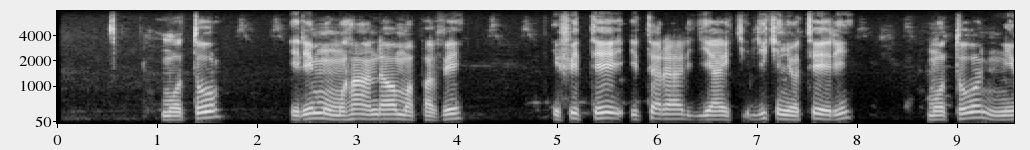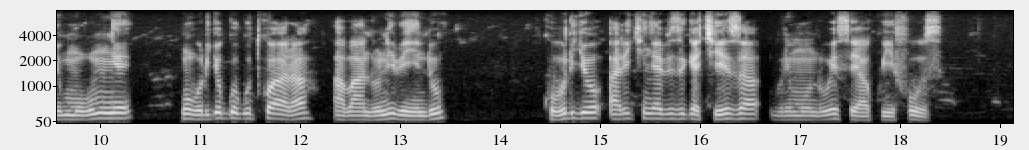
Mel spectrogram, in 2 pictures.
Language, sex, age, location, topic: Kinyarwanda, male, 50+, Musanze, government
